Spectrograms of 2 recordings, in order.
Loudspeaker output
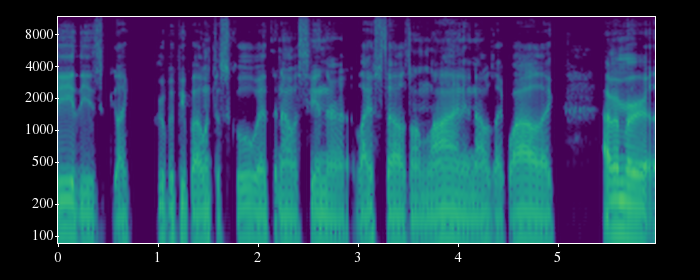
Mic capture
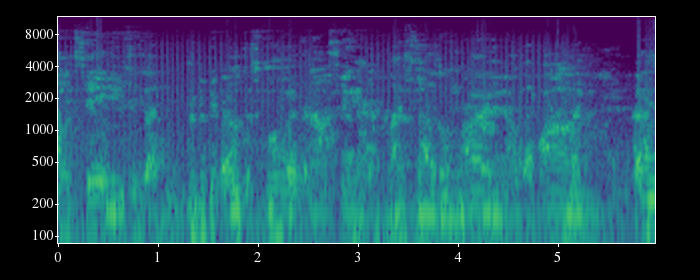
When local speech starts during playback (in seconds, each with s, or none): none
